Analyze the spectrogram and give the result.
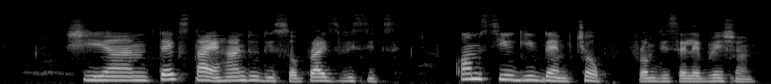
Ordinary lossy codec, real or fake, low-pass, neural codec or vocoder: none; real; 10.8 kHz; none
